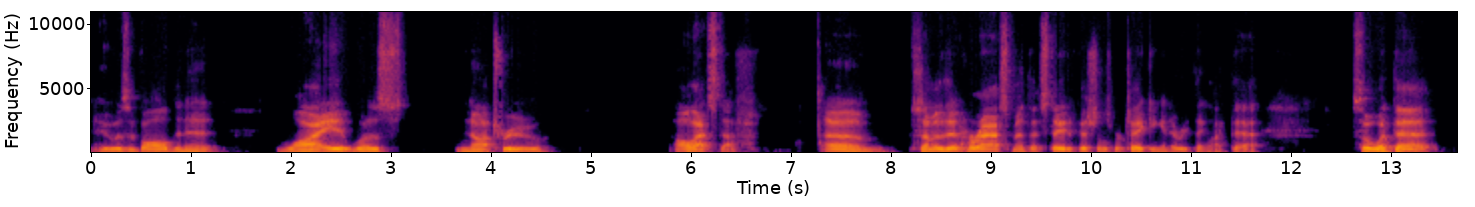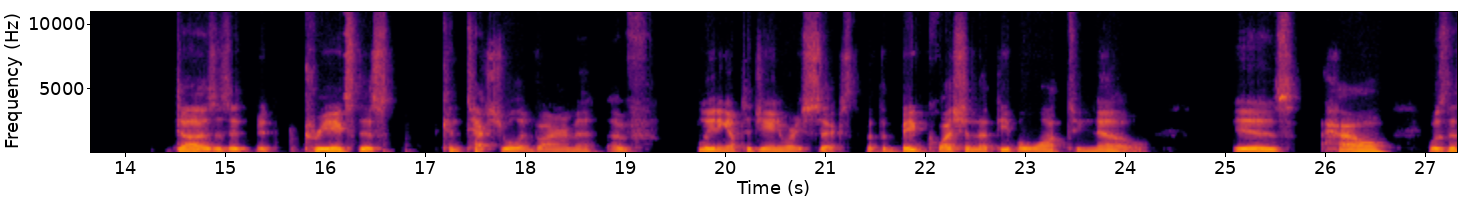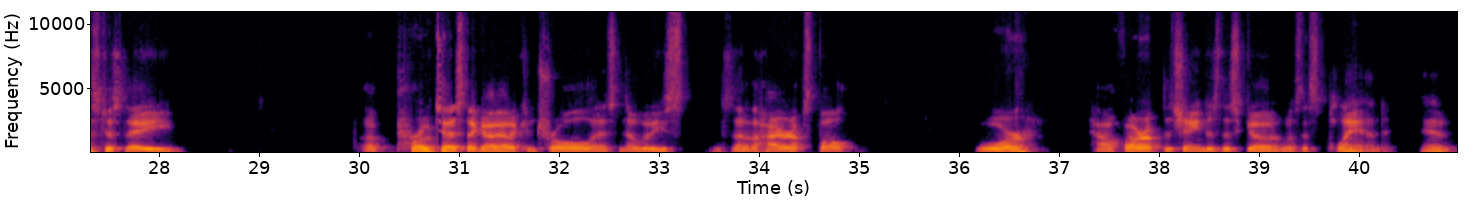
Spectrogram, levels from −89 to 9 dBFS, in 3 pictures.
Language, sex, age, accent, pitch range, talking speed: English, male, 40-59, American, 90-105 Hz, 130 wpm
